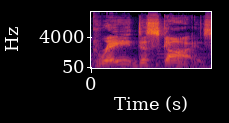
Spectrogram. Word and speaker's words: Grey Disguise: But they recently did a special release called Grey Disguise, D-I-S-G-U-I-S-E, right, Disguise. But the idea was that phonetically it would sound similar to Grey Skies, which was their previous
